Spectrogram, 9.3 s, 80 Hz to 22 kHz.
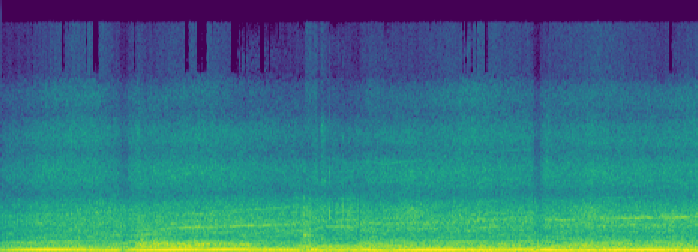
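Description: Mercedes DTM race car in the Automobilista 2 racing game, with a steady engine drone that holds a constant pitch and drops briefly at each of several gear shifts, heard alone and fairly quiet.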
